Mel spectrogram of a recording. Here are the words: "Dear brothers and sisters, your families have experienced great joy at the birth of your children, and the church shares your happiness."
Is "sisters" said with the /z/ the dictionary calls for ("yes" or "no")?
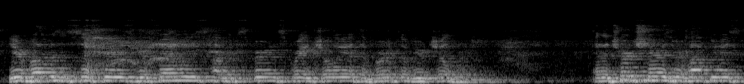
yes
